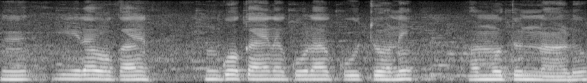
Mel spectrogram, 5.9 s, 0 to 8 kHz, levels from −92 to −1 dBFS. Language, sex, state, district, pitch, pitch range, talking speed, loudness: Telugu, male, Andhra Pradesh, Krishna, 145 Hz, 140-150 Hz, 70 wpm, -16 LUFS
